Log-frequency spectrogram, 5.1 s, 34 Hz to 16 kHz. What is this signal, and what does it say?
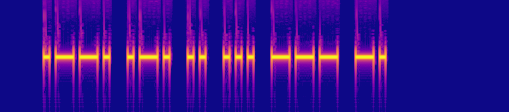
Morse code, heard as a keyed tone, about 20 wpm, 700 Hz. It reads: PRISON
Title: 6 Letter Words - First 3 Letters Given - 20wpm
